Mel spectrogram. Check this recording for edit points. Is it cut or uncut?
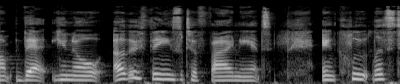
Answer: cut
